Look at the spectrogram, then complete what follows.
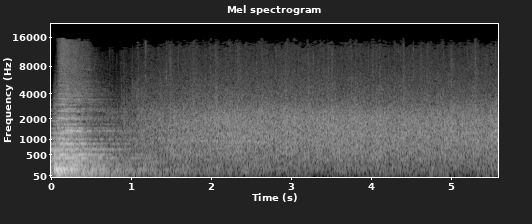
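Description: A symphony orchestra's final chord, dying away within the first second, then a theatre audience applauding steadily.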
